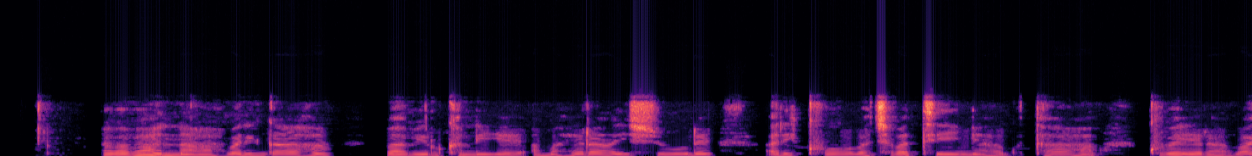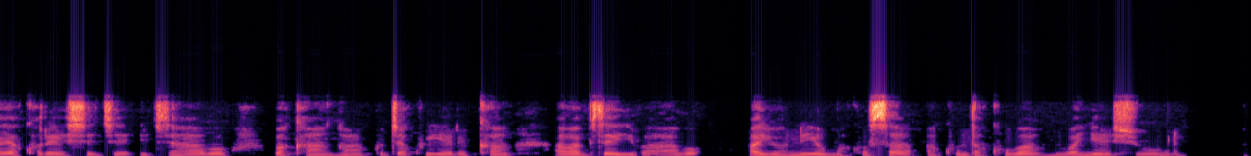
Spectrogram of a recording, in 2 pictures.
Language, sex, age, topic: Rundi, female, 25-35, education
